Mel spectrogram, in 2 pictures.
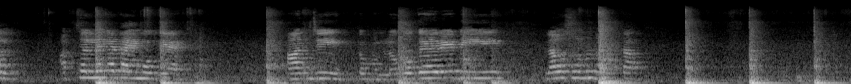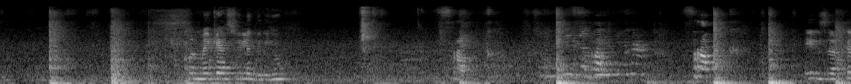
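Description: A ball thuds and bounces on a hard floor.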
